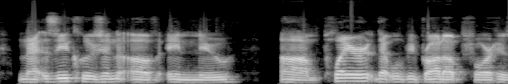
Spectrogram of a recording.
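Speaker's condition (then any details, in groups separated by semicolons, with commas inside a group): No condition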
